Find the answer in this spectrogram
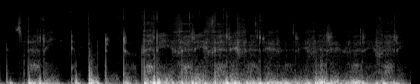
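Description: A woman's voice: fast, highs cut off, natural voice. A woman playing a sweet, slightly sassy alien girl in an ASMR roleplay, whispering breathily close to the microphone and repeating her words soothingly. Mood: coy, insistent. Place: dim living room indoors. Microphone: close-up at a large ASMR microphone.

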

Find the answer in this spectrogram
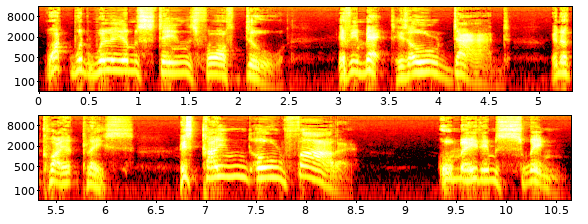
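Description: Storybook villain, acted by a male narrator: criminal dressed as policeman, deliberate, taunting menace, rough husky tone, wide swings in pitch. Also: sing-song, exaggerated voice. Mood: slow, taunting. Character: menacing, vengeful male fictional criminal come to life as a policeman.

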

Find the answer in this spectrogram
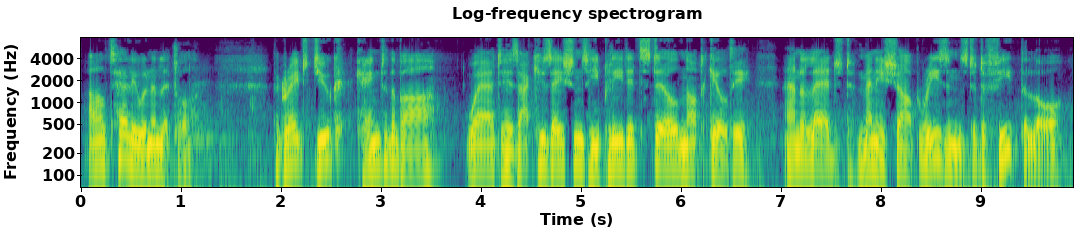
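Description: An actor playing a grave gentleman recounting court news in measured Shakespearean drama style. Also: mid-range voice, lively intonation, dull audio, slight background noise, natural voice. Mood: grave, informative. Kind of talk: Shakespearean radio drama acting.

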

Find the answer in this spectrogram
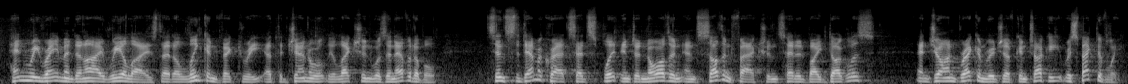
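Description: A man's voice: fairly high pitch, a bit bright. An older man reading as a matter-of-fact 1860s newspaperman. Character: male 1860s New York newspaperman recalling politics. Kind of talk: amateur radio play reading. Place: lecture room with seated audience. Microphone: microphone on stand.

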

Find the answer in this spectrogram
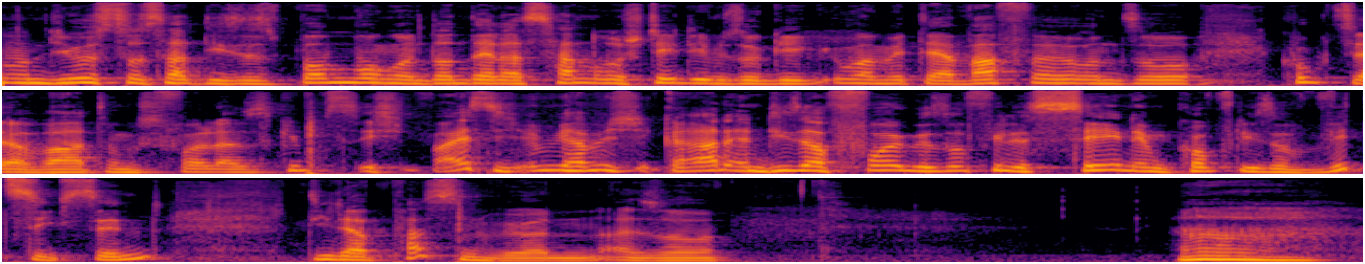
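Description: A man co-hosting a podcast, casually describing things in everyday conversational speech. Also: a little high. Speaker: podcast co-host. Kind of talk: casual chat, describing scenes.

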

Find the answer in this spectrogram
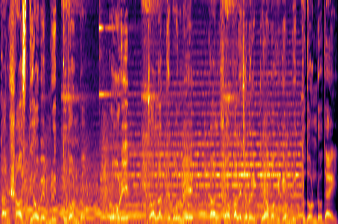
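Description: A man's voice: mid-range voice, brisk, loud music behind the voice, natural voice. A man voicing a stern, authoritarian king giving theatrical commands in a cartoon fairy tale. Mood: angry, threatening.

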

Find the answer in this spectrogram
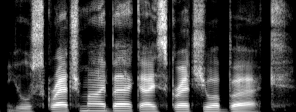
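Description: A man's voice: mid-range voice, clean tone, no room sound, clean studio sound. Man acting out a sleazy, menacing crime boss. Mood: leering. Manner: oily, taunting, drawn-out delivery with stalling pauses. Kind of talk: solo audio roleplay acting.

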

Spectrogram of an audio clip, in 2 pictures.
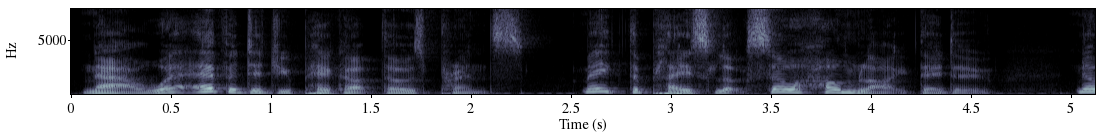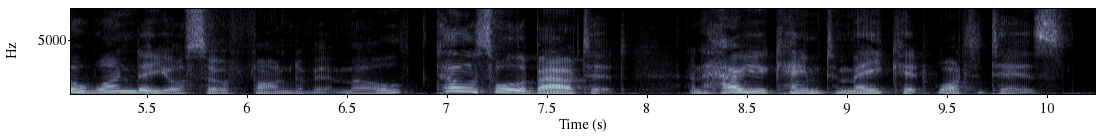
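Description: A man voicing a cheerful, bustling male water rat who talks in a brisk, hearty, encouraging way. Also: medium pitch, wildly swooping pitch, darkish tone.

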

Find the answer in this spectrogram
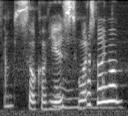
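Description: A woman's voice: on the high side, sing-song, moderate pace, darkish tone. A woman playing a curious, confused young survivor in an improvised game roleplay, full of forthright questions. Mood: puzzled.

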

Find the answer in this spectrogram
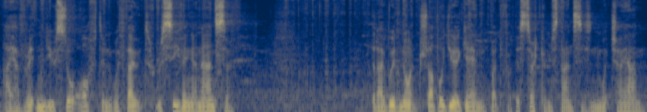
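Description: A dying Scottish poet in a radio play. He speaks in a middling pitch, formal, measured and earnest, as if reading a farewell letter. Faint ambience sits behind him. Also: fairly even intonation, gravelly, darkish tone, slight background noise. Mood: solemn, resigned.

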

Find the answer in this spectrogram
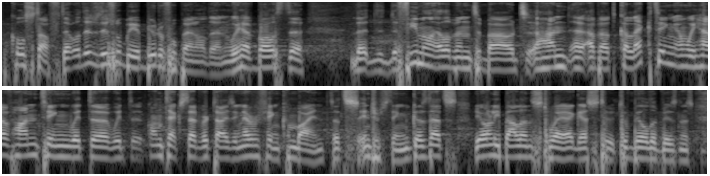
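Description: A man's voice: on the high side, a little fast, darkish tone, slight background noise. A man, informally moderating a panel on a conference stage. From Netherlands. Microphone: gooseneck microphone at seat.

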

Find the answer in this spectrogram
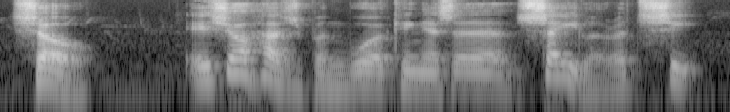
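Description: An actor playing a kindly, modest portrait photographer in a period audio drama, polite, reassuring and slightly hesitant. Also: male voice, mid-range voice, big pitch swings, measured pace.

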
